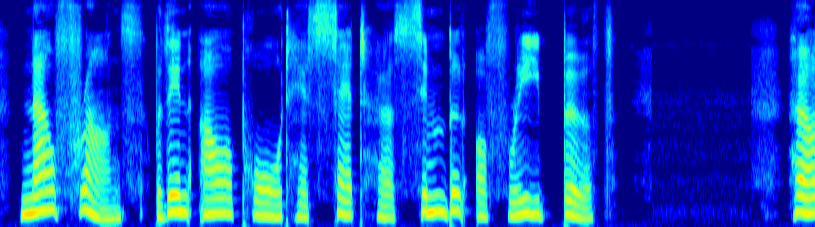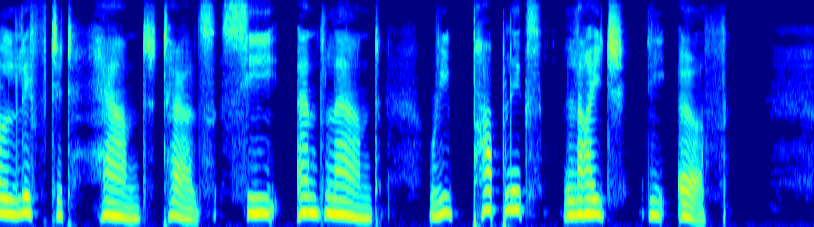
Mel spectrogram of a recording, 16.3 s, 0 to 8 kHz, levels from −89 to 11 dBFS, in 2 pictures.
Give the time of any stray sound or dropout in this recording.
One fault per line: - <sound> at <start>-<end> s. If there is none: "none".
none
